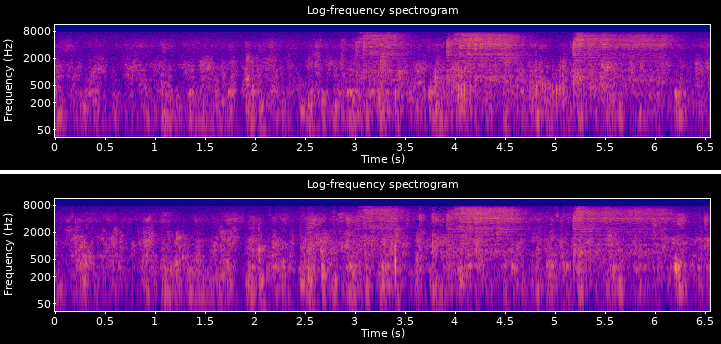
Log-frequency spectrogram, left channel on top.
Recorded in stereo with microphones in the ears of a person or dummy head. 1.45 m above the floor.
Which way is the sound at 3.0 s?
15° left (ahead or behind).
